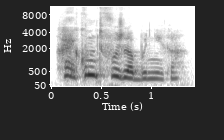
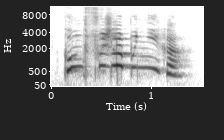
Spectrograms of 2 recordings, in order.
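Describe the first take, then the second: First: Said in the usual way. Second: Very high, quick coaxing question. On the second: Real, not acted. Parent asking a child how they run to grandma, high playful coaxing.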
